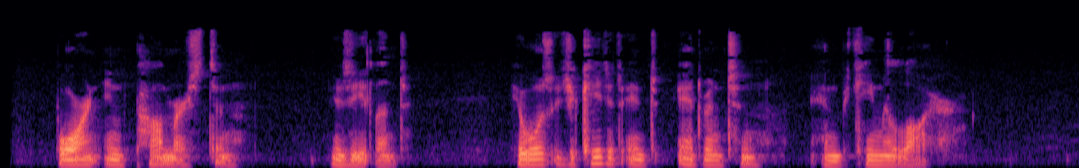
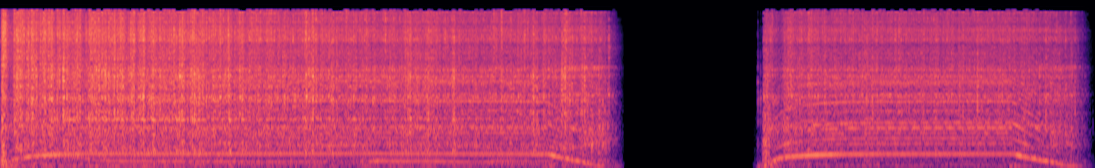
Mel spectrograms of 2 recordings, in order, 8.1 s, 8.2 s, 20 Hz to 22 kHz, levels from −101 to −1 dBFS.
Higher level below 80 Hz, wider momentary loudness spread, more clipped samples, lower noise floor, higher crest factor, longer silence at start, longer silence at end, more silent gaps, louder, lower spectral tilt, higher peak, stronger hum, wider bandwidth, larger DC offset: second, -76 dBFS vs -58 dBFS; first, 18 LU vs 11 LU; neither; second, -75 dBFS vs under -90 dBFS; about the same, 24 dB vs 22 dB; first, 0.45 s vs 0 s; first, 0.95 s vs 0.1 s; second, none vs 4.68-5.65 s; second, -32 LUFS vs -18 LUFS; first, -6 dB/octave vs 1 dB/octave; second, -10 dBFS vs 0 dBFS; neither; second, 10.5 kHz vs 17 kHz; neither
